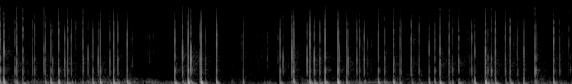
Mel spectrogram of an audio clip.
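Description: Long white nails tap and scratch the top and edge of a golden, crocodile-embossed faux leather pillowcase stretched over a soft pillow. A rapid, uneven stream of short, dry taps with a soft low thump is heard, with faint crackly scratching and rustling between them.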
